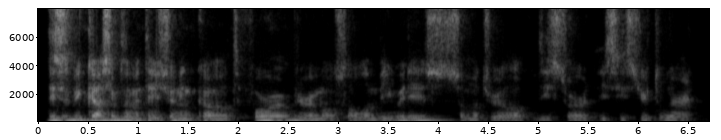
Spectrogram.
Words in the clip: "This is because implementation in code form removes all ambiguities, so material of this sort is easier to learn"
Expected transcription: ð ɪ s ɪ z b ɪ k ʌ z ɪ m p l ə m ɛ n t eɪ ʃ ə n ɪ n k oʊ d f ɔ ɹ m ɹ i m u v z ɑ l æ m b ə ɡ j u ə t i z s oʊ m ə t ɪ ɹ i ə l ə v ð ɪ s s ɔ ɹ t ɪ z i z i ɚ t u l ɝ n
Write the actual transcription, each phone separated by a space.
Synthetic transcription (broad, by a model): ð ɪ s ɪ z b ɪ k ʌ s ɪ m p l ə m ɛ n t eɪ ʃ ə n ɪ n k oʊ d f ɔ ɹ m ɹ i m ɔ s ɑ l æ m b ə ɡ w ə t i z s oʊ m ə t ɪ ɹ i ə l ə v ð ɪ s s ɔ ɹ t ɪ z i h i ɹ t u l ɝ n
